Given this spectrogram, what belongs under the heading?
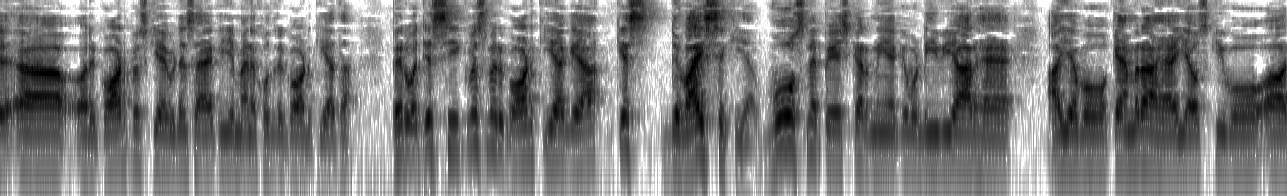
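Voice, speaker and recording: A man with a Pakistani accent giving a semi-formal explainer as a lawyer, speaking deliberately with drawn-out hesitations. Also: on the high side, a bit bright.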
